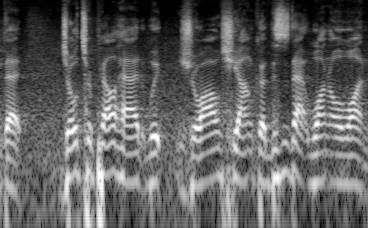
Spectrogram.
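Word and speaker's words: João: How do you like the pronunciations you've heard so far? Well, I think you just say Joao.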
